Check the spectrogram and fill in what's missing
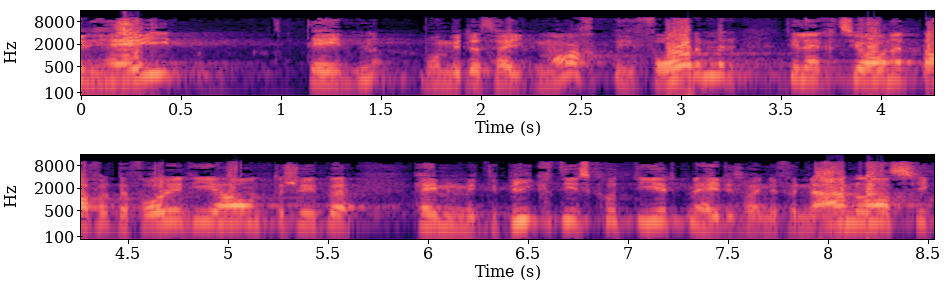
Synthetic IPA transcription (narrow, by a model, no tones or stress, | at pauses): mɪɾɦɛj | d̥ɛnʋomɪːɾdɑshɛɪkmɑχt̚b̥efoːɾməɾd̥ilɛkt͡sjoːnət̪ɑfəbefoːɾɪɾdiːhɑʊnt̪əɾʃɾiːbəhɛɪmɪɾmɪt̚dəb̥ikχd̥iskʰutiːətmɪɾhɛjdɑsoɪnəfɛrnæːmlɑsi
